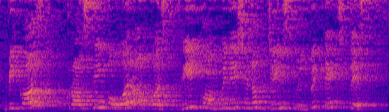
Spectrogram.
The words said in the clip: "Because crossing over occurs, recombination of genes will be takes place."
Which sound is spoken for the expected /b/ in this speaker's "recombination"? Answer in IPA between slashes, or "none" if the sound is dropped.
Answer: /b/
